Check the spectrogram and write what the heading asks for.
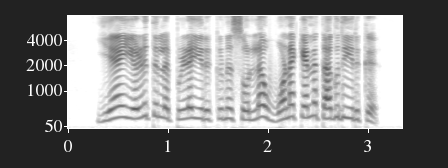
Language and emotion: Tamil, angry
